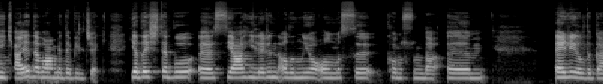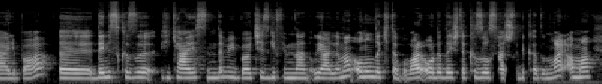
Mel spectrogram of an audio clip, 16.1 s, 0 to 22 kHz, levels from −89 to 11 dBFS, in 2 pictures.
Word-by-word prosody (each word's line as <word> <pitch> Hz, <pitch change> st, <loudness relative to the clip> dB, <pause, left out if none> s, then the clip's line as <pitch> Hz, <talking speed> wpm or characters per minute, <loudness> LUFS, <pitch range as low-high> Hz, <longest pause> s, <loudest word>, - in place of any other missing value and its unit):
hikâye 225 Hz, +2 st, +3 dB
devam 225 Hz, -2 st, +4 dB
edebilecek 210 Hz, -, -7 dB, 0.3 s
ya 240 Hz, -1 st, +7 dB
da, 245 Hz, -, +9 dB
işte, 240 Hz, -1 st, +1 dB
bu, 235 Hz, +1 st, +2 dB
eee, 210 Hz, -1 st, +4 dB
siyahilerin 220 Hz, +1 st, +2 dB
alınıyor 215 Hz, -1 st, -1 dB
olması 210 Hz, -, -3 dB, 0.2 s
konusunda. 200 Hz, -3 st, -7 dB
Emm, 200 Hz, 0 st, +1 dB, 1.0 s
Eliale'dı 225 Hz, -3 st, +5 dB
galiba. 195 Hz, -, -3 dB, 0.2 s
Eee, 200 Hz, -1 st, +3 dB
deniz 225 Hz, +1 st, +2 dB
kızı 225 Hz, 0 st, -3 dB
hikâyesinde, 215 Hz, 0 st, -1 dB
bir, 225 Hz, -2 st, -5 dB
böyle, 210 Hz, 0 st, 0 dB
çizgi 215 Hz, +1 st, -4 dB
filmden 210 Hz, -2 st, -3 dB
uyarlanan, 210 Hz, +6 st, -1 dB
onun 250 Hz, 0 st, +1 dB
da 230 Hz, -1 st, 0 dB
kitabı 210 Hz, -5 st, -7 dB
var. 210 Hz, +2 st, +6 dB
Orada 225 Hz, 0 st, 0 dB
da, -, -, +2 dB
işte, 220 Hz, 0 st, -2 dB
kızıl 220 Hz, 0 st, -2 dB
saçlı 205 Hz, -1 st, -4 dB
bir 215 Hz, -, -11 dB
kadın 195 Hz, -1 st, -7 dB
var 275 Hz, -, +2 dB
ama 235 Hz, +2 st, +1 dB
215 Hz, 140 wpm, -24 LUFS, 205-230 Hz, 1.0 s, da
